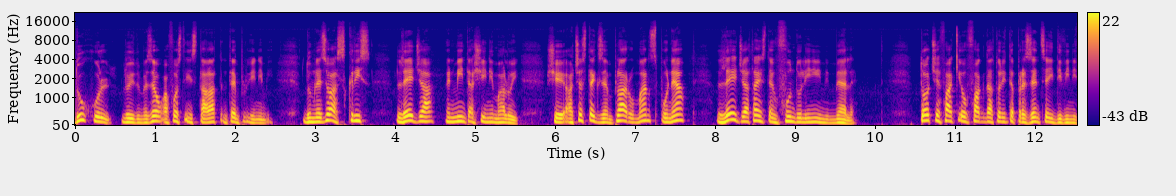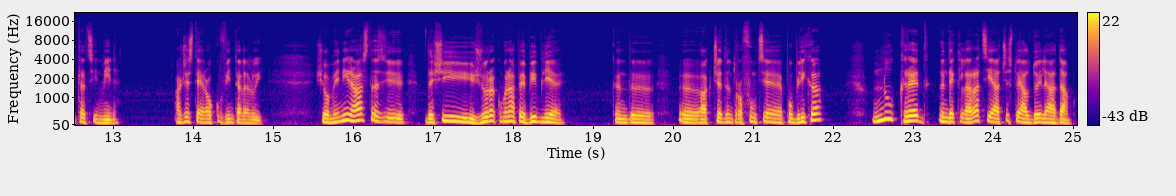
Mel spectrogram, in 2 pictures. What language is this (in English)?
Romanian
